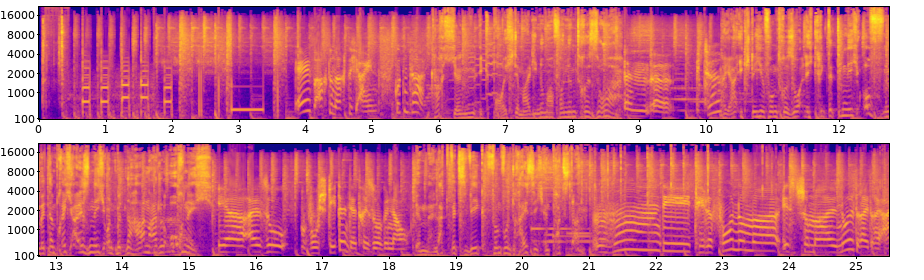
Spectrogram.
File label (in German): Auskunft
